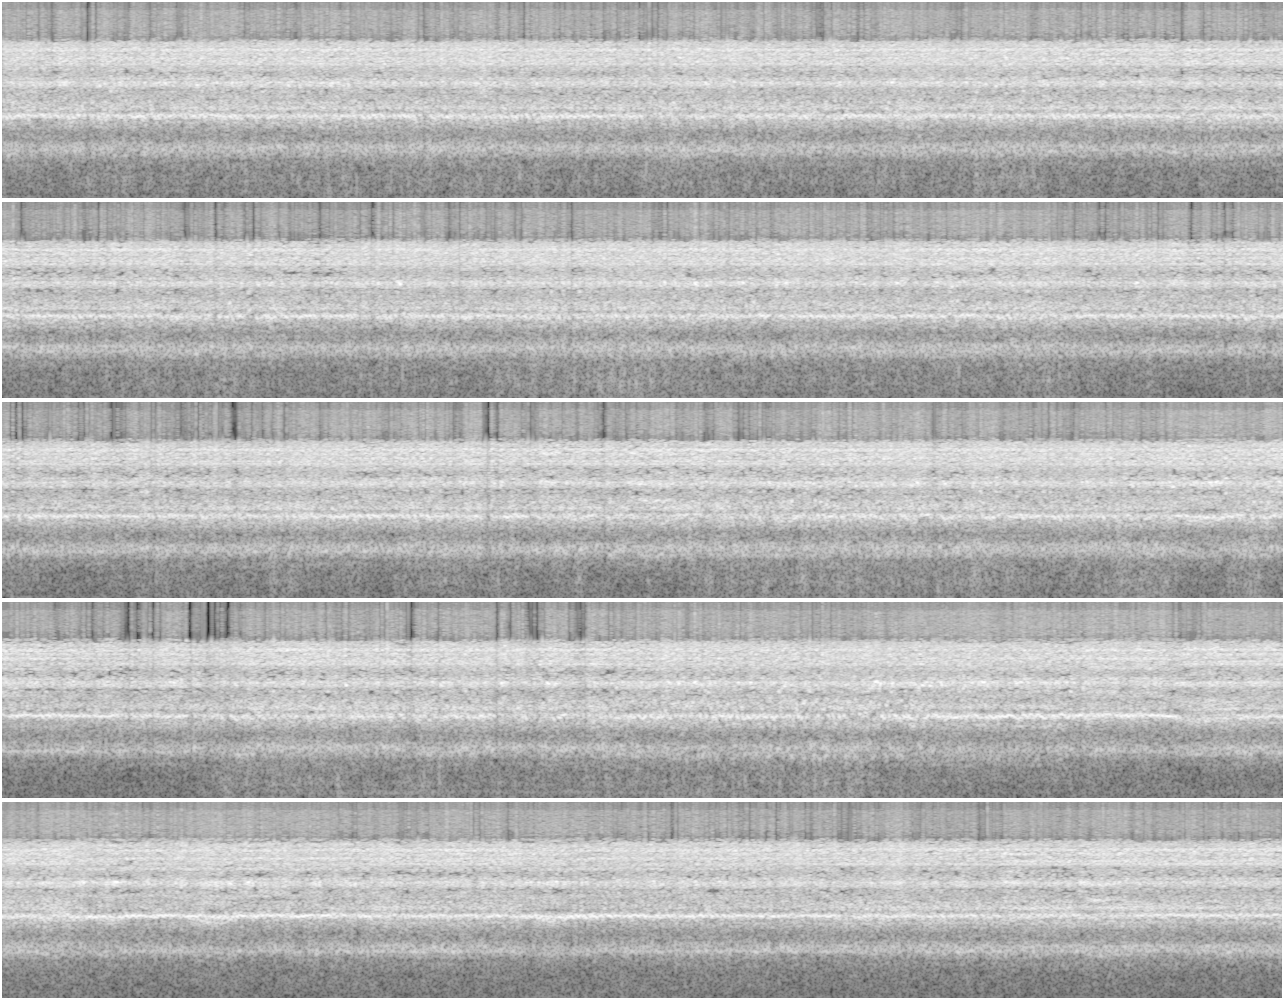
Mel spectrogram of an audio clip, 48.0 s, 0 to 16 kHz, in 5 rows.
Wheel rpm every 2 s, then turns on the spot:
230, 230, 230, 230, 230, 240, 230, 230, 230, 230, 230, 230, 230, 230, 230, 230, 230, 210, 220, 230, 230, 230, 230, 230.
none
